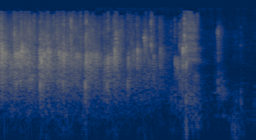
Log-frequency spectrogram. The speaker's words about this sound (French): Et est-ce que ce matin, on peut applaudir notre Dieu qui s'est offert pour nous et qui connaît toutes choses dans nos vies ?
